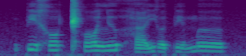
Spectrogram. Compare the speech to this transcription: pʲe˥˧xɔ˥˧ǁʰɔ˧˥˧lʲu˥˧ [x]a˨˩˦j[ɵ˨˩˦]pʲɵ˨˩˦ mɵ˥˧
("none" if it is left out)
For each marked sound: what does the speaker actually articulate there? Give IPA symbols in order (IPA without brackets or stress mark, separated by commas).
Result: h, ɵ˨˩˦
